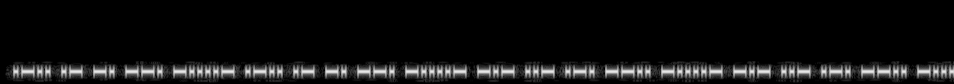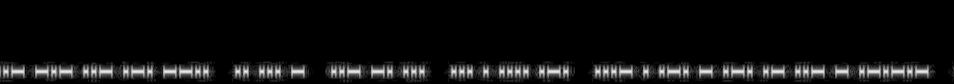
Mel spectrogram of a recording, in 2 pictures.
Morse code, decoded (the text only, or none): LANG-LANG-KURZ-KURZ-KURZ IST UNS SEHR VERTRAUT.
